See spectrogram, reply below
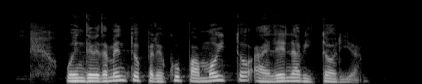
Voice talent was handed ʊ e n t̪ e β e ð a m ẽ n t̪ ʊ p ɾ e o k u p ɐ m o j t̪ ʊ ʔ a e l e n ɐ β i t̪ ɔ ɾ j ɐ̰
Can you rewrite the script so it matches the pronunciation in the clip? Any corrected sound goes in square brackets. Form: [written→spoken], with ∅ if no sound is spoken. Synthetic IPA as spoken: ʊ e n [t̪→d̪] e β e ð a m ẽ n t̪ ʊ p ɾ e o k u p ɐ m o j t̪ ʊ ʔ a e l e n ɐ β i t̪ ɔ ɾ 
